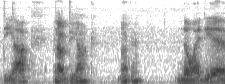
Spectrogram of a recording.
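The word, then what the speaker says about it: Deoch: So he goes back a couple of days later, and in the book, in the audiobook, they pronounce it Diok.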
